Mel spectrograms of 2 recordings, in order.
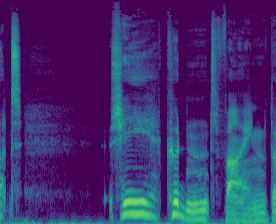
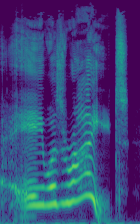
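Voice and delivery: sober. A narrator's reading. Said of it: "his face sober".

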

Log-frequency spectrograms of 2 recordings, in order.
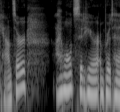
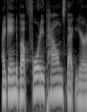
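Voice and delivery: usual speaking voice

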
